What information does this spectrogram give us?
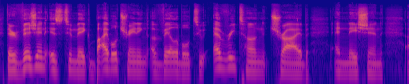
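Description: A man's voice: medium pitch, clean tone, no room sound, clean studio sound. A man hosting an interview over a video call, upbeat and enthusiastic. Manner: enthusiastic, warm thanks, frequent fillers. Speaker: podcast host.

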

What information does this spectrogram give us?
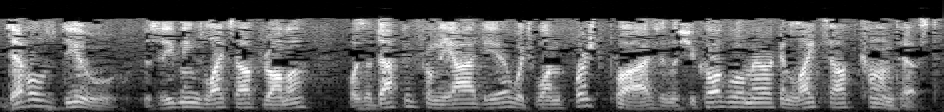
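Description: A man's voice: mid-range voice, fairly quick, a little hiss or hum. 1930s male radio announcer, muffled sound.

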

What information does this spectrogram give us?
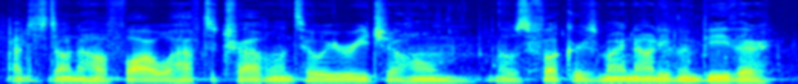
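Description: A man's voice: low voice, monotone, quick pace, gravelly, slight background noise. An actor playing a weary, protective father in an audio drama, talking in a dry, tired and blunt way.

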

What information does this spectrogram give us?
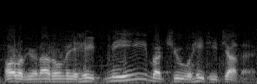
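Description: Actor as a cold, imperious rich uncle, muffled radio. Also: male voice, mid-range voice, lively intonation, brisk, mellow, close to an everyday voice. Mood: cold, sardonic. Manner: cold, sardonic, commanding. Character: rich, bitter, imperious uncle taunting his heirs. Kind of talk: 1940s radio acting. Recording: muffled, hissy old radio recording.

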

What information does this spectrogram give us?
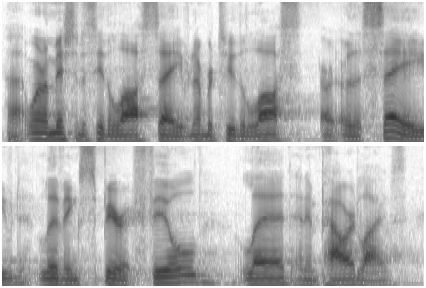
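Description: Earnest pastor, low voice. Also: male voice, brisk, big-room sound. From Texas. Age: 30s. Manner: conversational, self-correcting, earnest. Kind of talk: sermon. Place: church sanctuary.

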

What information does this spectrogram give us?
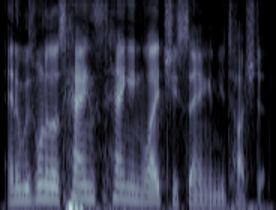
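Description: A man's voice: a little high, expressive, quick pace, a bit bright, clear, resonant tone, no echo. A young man hosting a casual podcast, teasing and playfully questioning his grandmother. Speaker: podcast host.

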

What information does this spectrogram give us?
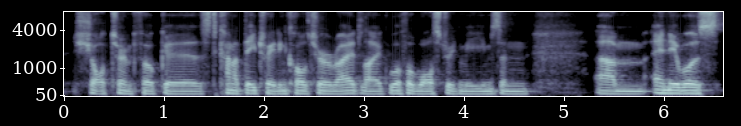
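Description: A man in his thirties from Denmark answering interview questions as a startup founder, informal and explanatory, with soft qualifiers. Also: fairly low pitch. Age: 30s. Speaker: podcast guest, company co-founder and CEO.

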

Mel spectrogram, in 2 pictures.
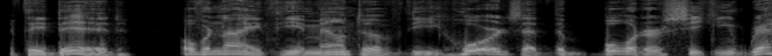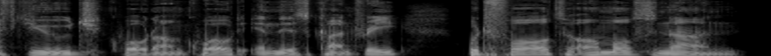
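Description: A man's voice: low-pitched, lively intonation, moderate pace, darkish tone, dry recording, clean studio sound. An older man with a New York accent, hosting a podcast and giving blunt, sarcastic opinion commentary. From New York City. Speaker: podcast host.

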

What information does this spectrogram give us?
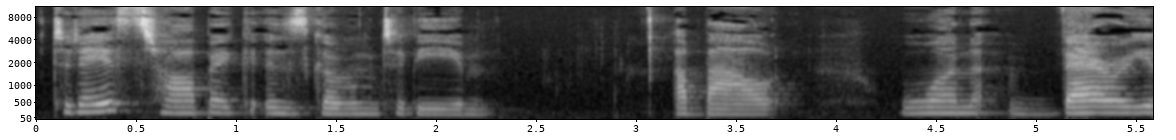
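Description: A woman hosting a self-help podcast, talking casually and affectionately with fillers, while she has a cold. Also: deep voice. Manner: gentle, affectionate, rambling with fillers. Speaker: podcast host. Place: home in Germany.

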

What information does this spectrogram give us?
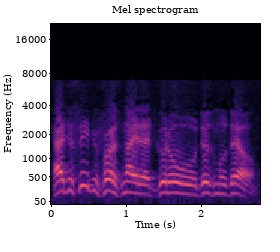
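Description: An actor playing a wheedling, fast-talking husband in a 1950s radio sitcom, with folksy, exaggerated dialect and a coaxing manner. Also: male voice, fairly high pitch, lively intonation, breathy edge. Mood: cheerful, soothing. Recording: tinny, narrow-band old radio broadcast.

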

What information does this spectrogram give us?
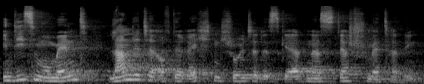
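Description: A man's voice: on the high side, very animated, moderate pace, fairly bright tone. A man reading scripted story narration for a German radio play. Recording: distant, echoey hall.

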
